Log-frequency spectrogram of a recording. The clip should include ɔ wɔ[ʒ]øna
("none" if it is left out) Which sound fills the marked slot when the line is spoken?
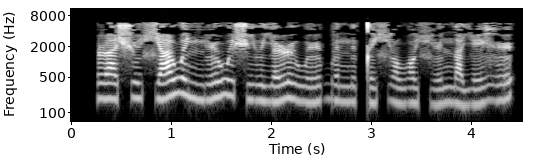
ç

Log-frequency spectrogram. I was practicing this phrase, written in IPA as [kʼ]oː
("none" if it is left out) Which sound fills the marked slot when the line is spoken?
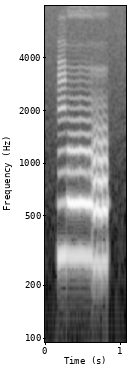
ŋ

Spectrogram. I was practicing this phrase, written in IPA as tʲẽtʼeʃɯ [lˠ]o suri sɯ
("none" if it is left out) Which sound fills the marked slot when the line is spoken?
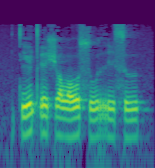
lˠ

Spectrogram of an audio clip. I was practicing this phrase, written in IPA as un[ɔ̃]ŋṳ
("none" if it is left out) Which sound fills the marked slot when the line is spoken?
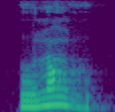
ɔ̃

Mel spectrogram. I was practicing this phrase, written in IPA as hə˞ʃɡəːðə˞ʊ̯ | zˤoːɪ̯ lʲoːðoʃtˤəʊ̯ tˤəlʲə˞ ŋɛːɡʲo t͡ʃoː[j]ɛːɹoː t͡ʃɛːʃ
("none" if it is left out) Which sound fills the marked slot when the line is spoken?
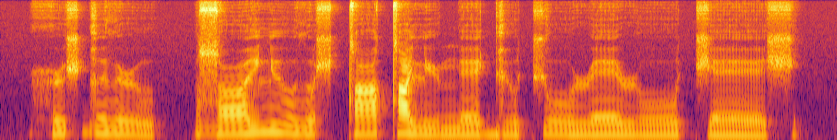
ɹ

